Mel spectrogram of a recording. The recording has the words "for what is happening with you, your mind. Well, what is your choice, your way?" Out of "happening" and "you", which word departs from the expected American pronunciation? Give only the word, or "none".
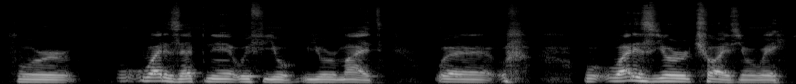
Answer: none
